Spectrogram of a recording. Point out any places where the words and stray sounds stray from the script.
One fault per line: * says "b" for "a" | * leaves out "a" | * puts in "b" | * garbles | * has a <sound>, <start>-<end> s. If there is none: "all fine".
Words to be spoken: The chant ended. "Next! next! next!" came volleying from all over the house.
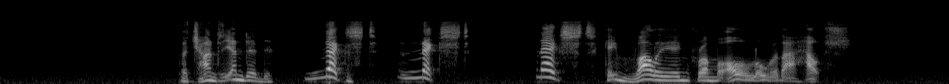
all fine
